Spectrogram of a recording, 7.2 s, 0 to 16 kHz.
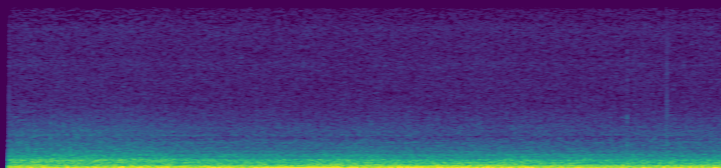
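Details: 2013 Nissan Pathfinder gives a low steady humming, buzzing drone under road noise while cruising, swelling slightly midway; it began recently after the first 35k with no noise, and the owner asks if it is normal.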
